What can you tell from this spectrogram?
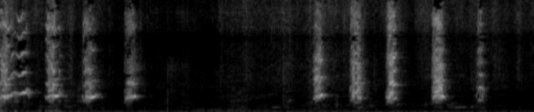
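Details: White fluffy Bac Ha dogs, a Vietnamese native breed, a mother with her puppies indoors: bursts of high whining yelps in two clusters, about three per second, with quiet low hum between and a woman speaking softly nearby.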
